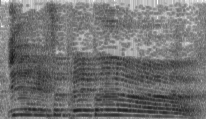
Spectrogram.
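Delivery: high, slow, stretched cheer; excited yell. Retold or imitated. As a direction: belt out the joy of spring. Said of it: "cinq qui ont crié ça".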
